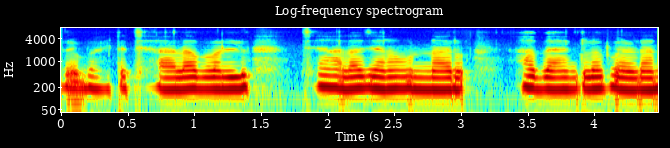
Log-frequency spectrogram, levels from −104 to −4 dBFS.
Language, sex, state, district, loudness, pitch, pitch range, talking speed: Telugu, female, Andhra Pradesh, Chittoor, -13 LUFS, 185 Hz, 180-190 Hz, 145 wpm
